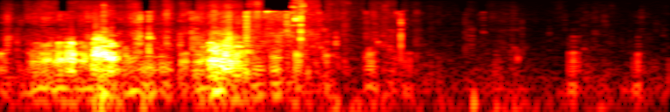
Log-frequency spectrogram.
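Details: On a hot night in the Arizona desert near Tucson, a group of javelinas, including mothers with babies, argues over room in an undersized critter pond. A trail camera caught it. Two loud, grating, snarling bursts come in quick succession, then the scene drops to near silence with faint clicks.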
